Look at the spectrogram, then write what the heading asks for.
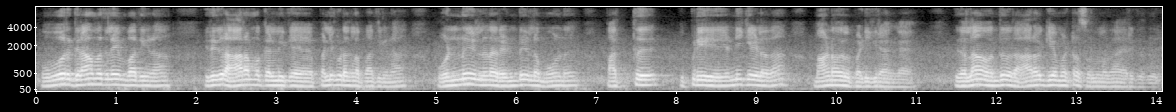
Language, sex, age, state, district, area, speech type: Tamil, male, 60+, Tamil Nadu, Salem, rural, spontaneous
